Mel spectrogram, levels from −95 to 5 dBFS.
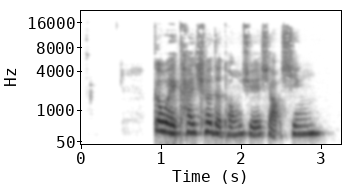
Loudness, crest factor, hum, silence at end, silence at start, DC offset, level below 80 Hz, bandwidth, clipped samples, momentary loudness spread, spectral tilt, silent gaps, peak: -19 LUFS; 18 dB; none; 0.25 s; 0.9 s; under 0.1%; -68 dBFS; 16 kHz; under 0.1%; 11 LU; -4 dB/octave; none; -2 dBFS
